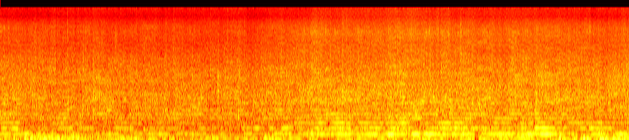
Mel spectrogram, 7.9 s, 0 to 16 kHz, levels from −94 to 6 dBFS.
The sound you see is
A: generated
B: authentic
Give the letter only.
A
